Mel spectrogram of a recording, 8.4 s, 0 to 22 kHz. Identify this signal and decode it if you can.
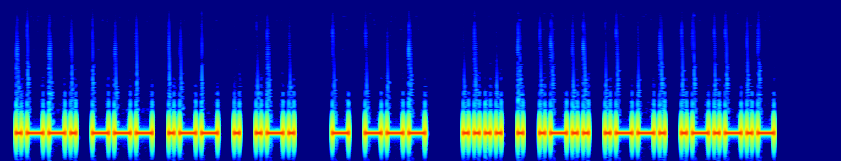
Morse code, heard as a keyed tone, about 22 wpm, 700 Hz. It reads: POWER TO HELP.
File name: practice / 22wpm / Sentences with 8-Word Phrases - 22wpm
